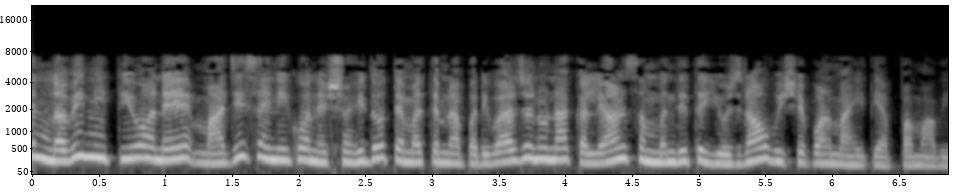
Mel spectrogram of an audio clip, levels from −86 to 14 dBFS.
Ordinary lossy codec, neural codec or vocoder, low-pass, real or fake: MP3, 32 kbps; none; 7.2 kHz; real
